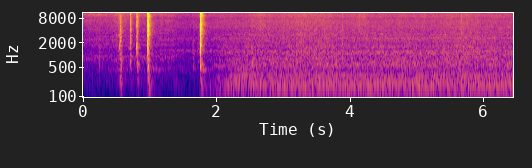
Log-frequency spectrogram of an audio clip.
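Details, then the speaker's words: 2004 Renault Twingo 1 cabin blower at full speed, after reconnecting plug: steady rough droning hum, imbalance from broken fan blades; blower fan needs replacing. "Donc il va falloir changer le ventilo. Ça crée un ballour par rapport aux alettes qui sont cassées."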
